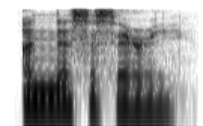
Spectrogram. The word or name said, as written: unnecessary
